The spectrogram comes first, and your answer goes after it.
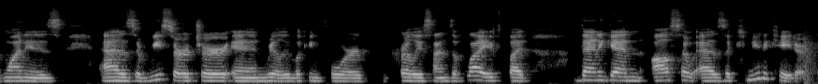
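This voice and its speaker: Middle-aged woman moderating, lowish voice. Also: a bit bright. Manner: friendly, hesitant with ums. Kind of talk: webinar moderating.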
